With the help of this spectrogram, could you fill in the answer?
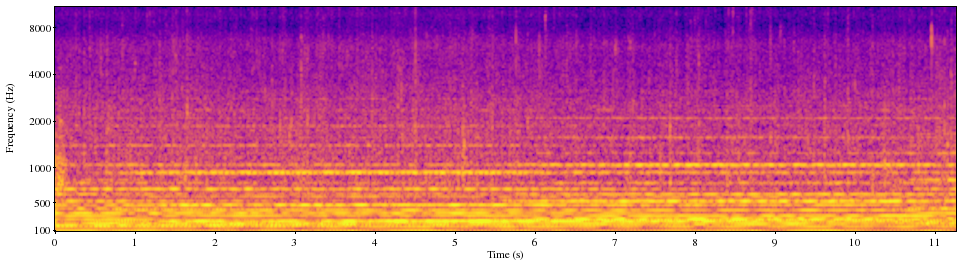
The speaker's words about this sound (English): Visualize the rain falling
